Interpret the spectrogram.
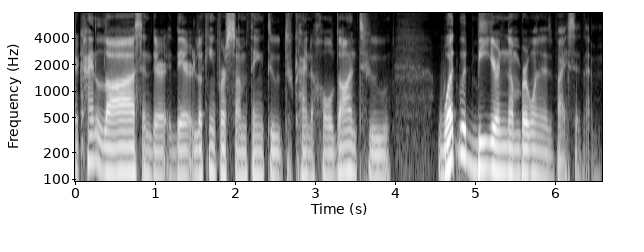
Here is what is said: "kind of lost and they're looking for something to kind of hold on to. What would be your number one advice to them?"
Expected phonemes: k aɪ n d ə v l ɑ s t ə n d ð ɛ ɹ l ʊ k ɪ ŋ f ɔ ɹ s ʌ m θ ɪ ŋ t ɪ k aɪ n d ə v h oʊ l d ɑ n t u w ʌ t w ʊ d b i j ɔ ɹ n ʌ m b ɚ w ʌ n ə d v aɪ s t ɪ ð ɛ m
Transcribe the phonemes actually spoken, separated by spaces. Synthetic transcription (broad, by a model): k aɪ n d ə l ɑ s ə n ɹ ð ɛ ɹ l ʊ k ɪ ŋ f ɔ ɹ s ʌ m θ ɪ ŋ t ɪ k aɪ n d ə h oʊ l d n t u w ʌ t w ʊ d b i j ɔ ɹ n ʌ m b ɚ w ʌ n ə d v aɪ s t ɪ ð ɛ m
